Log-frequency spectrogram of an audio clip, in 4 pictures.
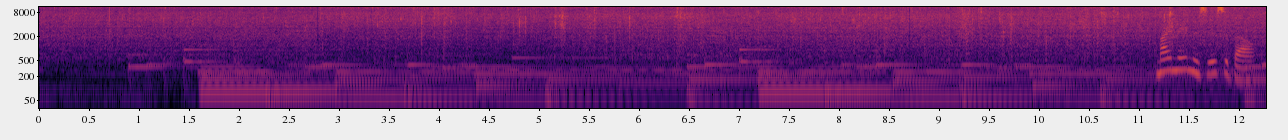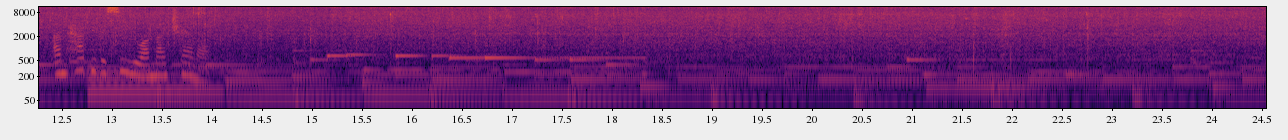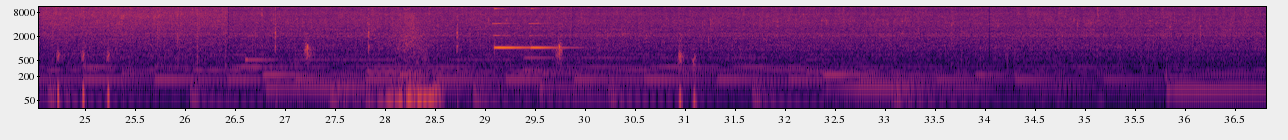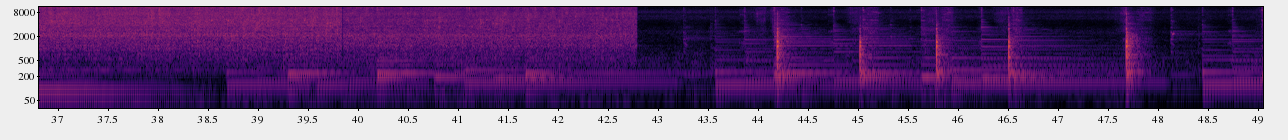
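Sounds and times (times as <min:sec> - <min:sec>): food sizzling in a pan: 0:00.0 - 0:42.8
soft background music: 0:00.4 - 0:38.0
background music low chords: 0:20.7 - 0:34.0.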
